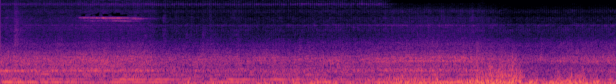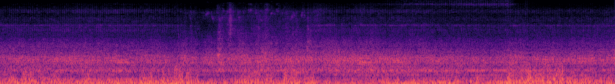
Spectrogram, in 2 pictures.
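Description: Tyres rolling on a concrete drain floor, with wind rushing over a helmet-mounted microphone. A steady low hum in the concrete tunnel at first gives way, about four seconds in, to broader rushing noise in the open channel.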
